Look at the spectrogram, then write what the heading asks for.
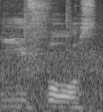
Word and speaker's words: e-4ORCE: version It's system named e-4ORCE But they replaced the letter "F" with "4" And the pronunciation of "4ORCE" It comes from the word "Four" So Nissan clearly understands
